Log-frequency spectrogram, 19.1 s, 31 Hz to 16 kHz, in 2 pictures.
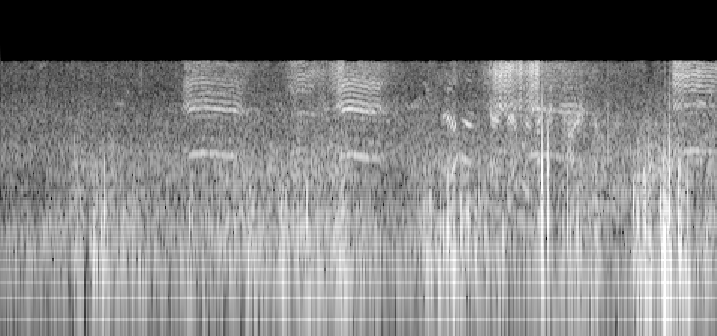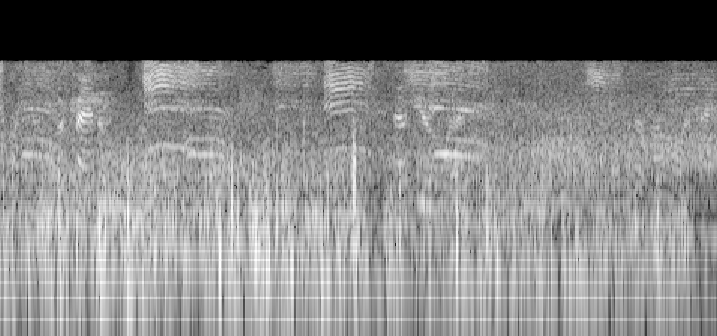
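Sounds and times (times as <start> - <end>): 
light wind noise: 0.0 - 19.1
sheep bleating on a large fenced pasture: 2.4 - 5.2, 6.4 - 7.8, 9.0 - 10.4, 11.4 - 16.2.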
